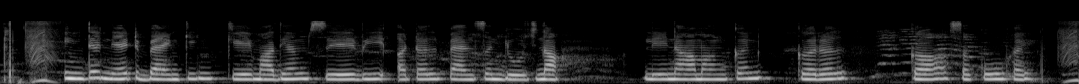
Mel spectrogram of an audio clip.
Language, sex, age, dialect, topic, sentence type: Magahi, female, 18-24, Southern, banking, statement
